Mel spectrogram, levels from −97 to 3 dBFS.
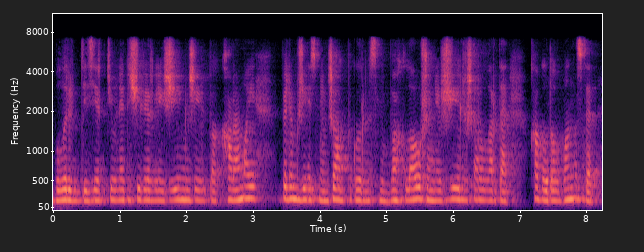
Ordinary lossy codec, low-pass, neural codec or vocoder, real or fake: AAC, 64 kbps; 7.2 kHz; codec, 16 kHz, 0.8 kbps, ZipCodec; fake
